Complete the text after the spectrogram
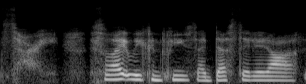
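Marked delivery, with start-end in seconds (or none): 0.0-0.6 whisper. Acted. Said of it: "she got up quickly".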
